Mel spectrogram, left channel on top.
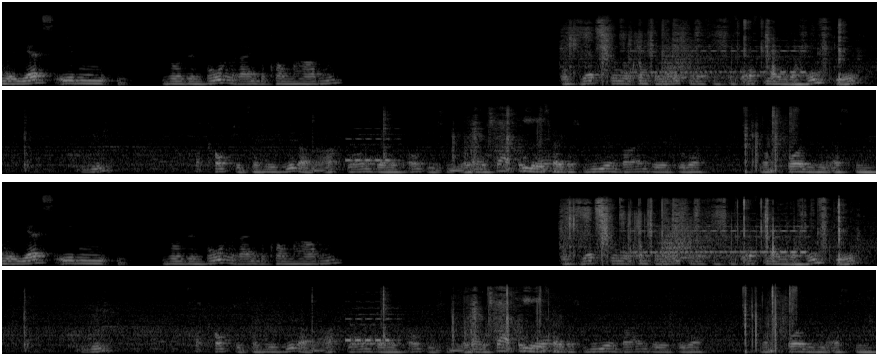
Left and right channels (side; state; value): both; normal; correlation 0.38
